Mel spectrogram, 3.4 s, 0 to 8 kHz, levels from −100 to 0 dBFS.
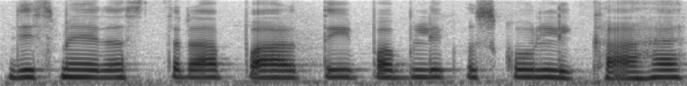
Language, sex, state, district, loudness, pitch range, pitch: Hindi, female, Bihar, West Champaran, -20 LUFS, 210-220 Hz, 215 Hz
